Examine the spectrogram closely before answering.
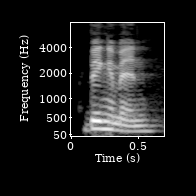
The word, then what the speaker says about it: Bingaman: bio all right your last name is it pronounced baman bingaman yep right good I didn't even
